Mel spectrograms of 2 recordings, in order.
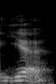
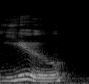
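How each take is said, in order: First: The word is cut to a weak sound. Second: The word has its full vowel. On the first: "to y" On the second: "I'm also reducing you"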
